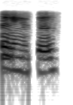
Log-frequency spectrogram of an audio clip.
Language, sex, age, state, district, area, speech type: Tamil, male, 30-45, Tamil Nadu, Tenkasi, rural, conversation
